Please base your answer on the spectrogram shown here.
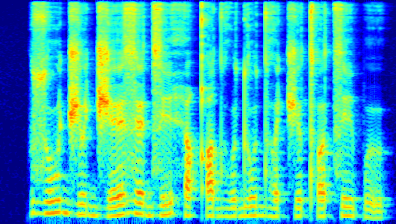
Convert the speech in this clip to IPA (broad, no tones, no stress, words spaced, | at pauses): zud͡ʒɯ d͡ʒe zed͡zihi qʼʌdʱududʱʌ t͡ʃɯtʼʌt͡sipɯ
